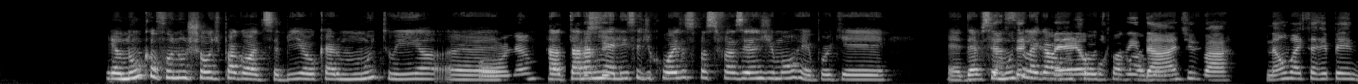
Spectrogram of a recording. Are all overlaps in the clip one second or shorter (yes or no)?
no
